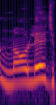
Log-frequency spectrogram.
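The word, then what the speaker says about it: knowledge: इसमें देखिए डी और जी है तो इसका उच्चारण ज होगा तो क्या पढ़ेंगे इसको नॉलेज पढ़ेंगे क्या पढ़ेंगे नॉलेज नॉलेज के एन ओ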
